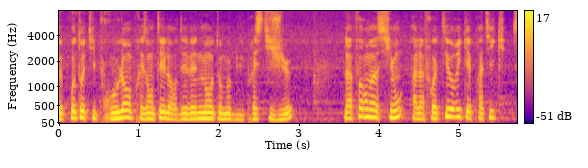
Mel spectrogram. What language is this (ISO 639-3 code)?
fra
